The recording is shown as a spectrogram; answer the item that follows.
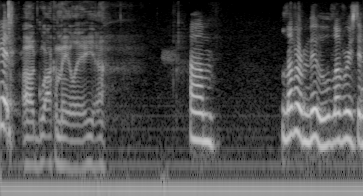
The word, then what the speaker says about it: Guacamelee: they got rest from Psychonauts uh Juan from guacamole I think is that how you say it guacamelee yeah lover moo lovers in a dangerous space-time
